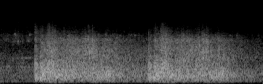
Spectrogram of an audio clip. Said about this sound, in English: just as we were getting in eventually, all you could hear was all the gunshots and the gas.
